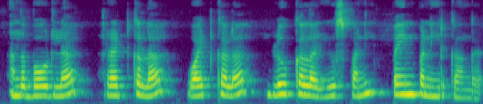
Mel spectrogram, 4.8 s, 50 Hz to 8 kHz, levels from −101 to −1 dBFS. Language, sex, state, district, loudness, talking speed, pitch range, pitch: Tamil, female, Tamil Nadu, Nilgiris, -16 LUFS, 150 wpm, 225-260 Hz, 235 Hz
